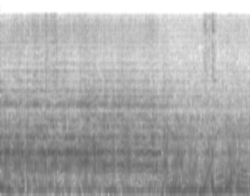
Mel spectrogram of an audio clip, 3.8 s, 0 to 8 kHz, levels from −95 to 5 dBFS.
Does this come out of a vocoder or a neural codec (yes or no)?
yes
